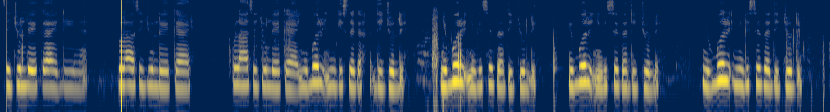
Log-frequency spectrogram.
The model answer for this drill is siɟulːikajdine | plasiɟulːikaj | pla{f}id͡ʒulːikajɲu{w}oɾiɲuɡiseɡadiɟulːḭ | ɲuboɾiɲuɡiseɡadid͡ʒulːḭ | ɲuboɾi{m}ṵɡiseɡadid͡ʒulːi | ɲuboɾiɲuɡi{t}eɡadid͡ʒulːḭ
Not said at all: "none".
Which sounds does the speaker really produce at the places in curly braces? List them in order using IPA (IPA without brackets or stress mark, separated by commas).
s, b, ɲ, s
